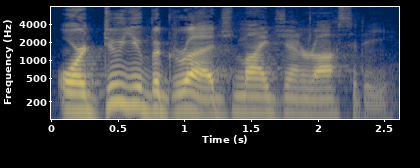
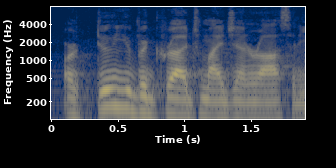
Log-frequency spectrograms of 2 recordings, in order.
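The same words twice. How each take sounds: First: Said in the usual way. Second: "Or do you begrudge my generosity?" repeated much softer and lower; quiet repeat. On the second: Shown as a demonstration. Preacher repeats the verse to let it land, hushed. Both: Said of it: "Now listen to this next phrase".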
